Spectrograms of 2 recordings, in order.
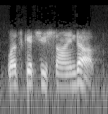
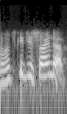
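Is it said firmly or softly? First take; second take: firmly; softly. First: It is said in a firmer, direct tone. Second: It is said in a softer, gentler tone.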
